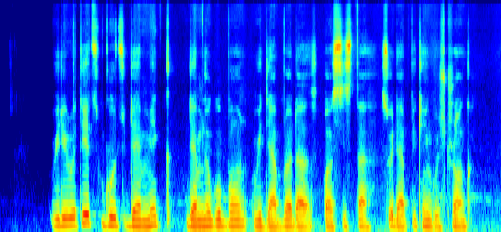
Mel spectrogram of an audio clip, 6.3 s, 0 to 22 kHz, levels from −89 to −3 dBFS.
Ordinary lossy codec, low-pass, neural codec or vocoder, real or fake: none; none; autoencoder, 48 kHz, 128 numbers a frame, DAC-VAE, trained on Japanese speech; fake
